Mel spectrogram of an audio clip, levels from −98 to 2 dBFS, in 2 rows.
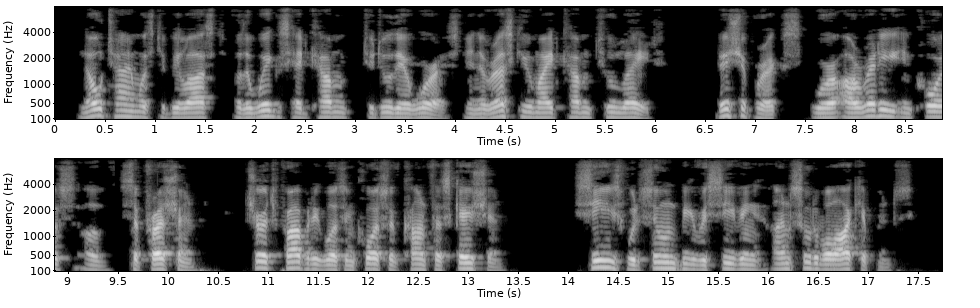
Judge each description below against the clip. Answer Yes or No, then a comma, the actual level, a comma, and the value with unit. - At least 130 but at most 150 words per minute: Yes, average, 145 wpm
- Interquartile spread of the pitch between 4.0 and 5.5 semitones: No, average, 2.8 semitones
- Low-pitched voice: Yes, low, 130 Hz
